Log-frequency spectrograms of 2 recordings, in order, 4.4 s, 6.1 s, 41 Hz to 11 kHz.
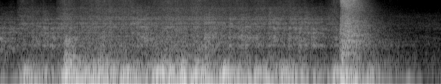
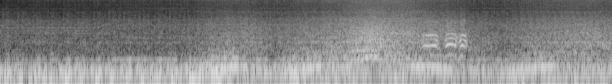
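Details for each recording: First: Roughly 600 hp big-block Chevy in a C10 squarebody, fire-up on an old starter: rough, lumpy firing with sharp pops and flames; spark plug wires for cylinders 3 and 7 were switched. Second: About 600 hp big-block Chevy in an 80s C10 squarebody with a lot of cam, basic tune and base timing: the deep V8 swells cleanly through several blips and settles without misses, a healthy free rev.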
